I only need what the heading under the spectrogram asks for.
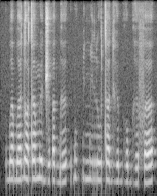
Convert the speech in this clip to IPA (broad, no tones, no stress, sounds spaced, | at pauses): b ɜ b ɜ d ʌ t ɜ m ʏ d͡ʒ ɘ ʔ ɜ ɡ͡b ɘ | ɓ u k͡p i ŋ͡m i r u t ɜ dʱ ʏ bʱ o bʱ ɘ f ɜ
